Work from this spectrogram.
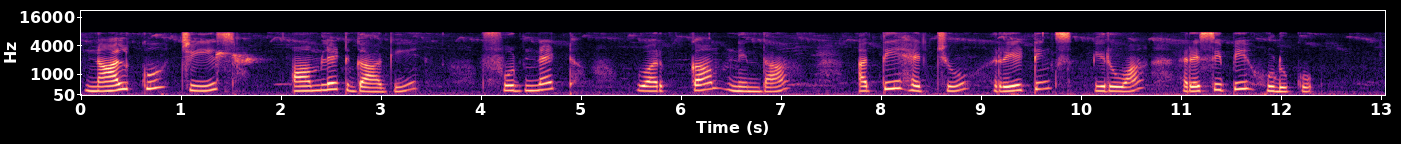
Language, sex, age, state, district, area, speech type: Kannada, female, 18-30, Karnataka, Bidar, urban, read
